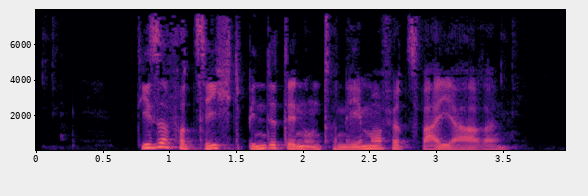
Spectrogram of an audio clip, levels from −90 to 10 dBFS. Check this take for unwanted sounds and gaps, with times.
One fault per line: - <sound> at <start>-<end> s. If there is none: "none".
none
